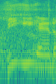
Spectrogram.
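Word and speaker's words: Benoit: It's on David Benois. B E N O I T pronounced Ben.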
